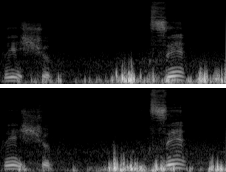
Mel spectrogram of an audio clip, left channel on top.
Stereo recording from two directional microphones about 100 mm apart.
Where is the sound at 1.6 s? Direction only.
50° right (ahead or behind).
